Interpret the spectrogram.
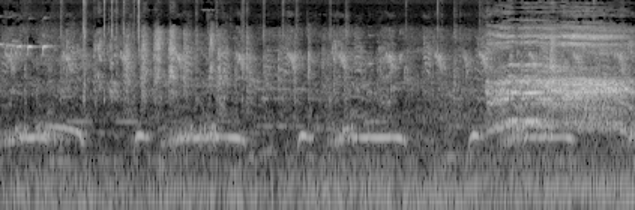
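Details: Leghorn laying hens, a white-egg breed, give drawn-out, mid-pitched calls that bend up and down, repeated every second or so; a louder, brighter burst of clucking joins near the end.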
